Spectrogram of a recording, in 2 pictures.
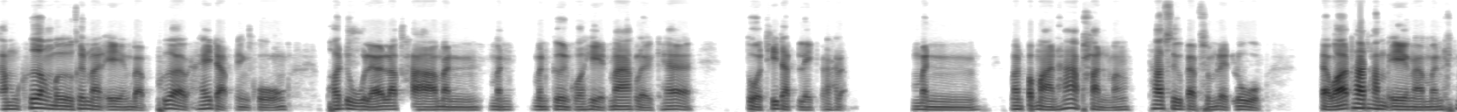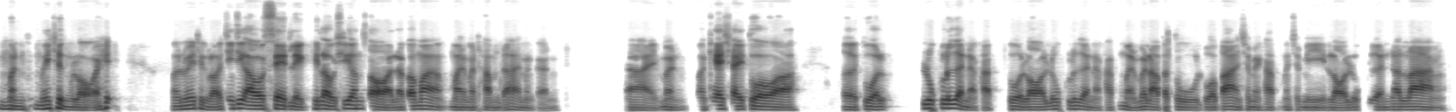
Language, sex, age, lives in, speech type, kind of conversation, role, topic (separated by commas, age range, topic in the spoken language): Thai, male, 35-39, Thailand, conversation, podcast, guest, คุณตั้งเป้าหมายเพื่อพัฒนาความคิดสร้างสรรค์ของคุณอย่างไร?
